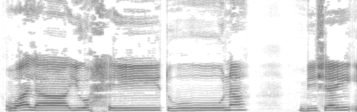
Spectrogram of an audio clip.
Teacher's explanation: ولا یحیطون بشیء، یہاں پہ ادغام کا گنہ ہو رہا ہے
